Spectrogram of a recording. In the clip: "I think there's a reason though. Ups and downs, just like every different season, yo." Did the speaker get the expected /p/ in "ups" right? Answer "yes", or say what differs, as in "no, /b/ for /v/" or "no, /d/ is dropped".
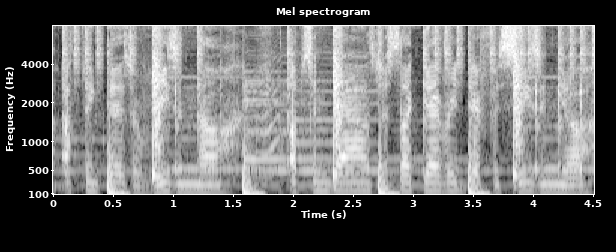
yes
